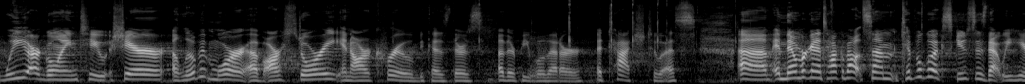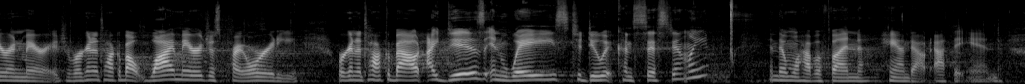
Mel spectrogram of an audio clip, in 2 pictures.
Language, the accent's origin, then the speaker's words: English; California, United States; now in Dallas, United States; We're originally from California. Literally, the day after we got married, we moved to Dallas, Texas, because it was a big faith move.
